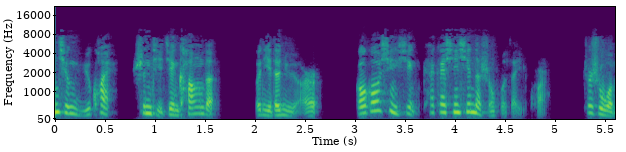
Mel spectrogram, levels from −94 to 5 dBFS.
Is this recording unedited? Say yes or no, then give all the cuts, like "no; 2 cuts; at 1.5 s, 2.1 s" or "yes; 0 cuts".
yes; 0 cuts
